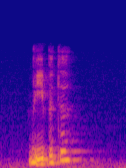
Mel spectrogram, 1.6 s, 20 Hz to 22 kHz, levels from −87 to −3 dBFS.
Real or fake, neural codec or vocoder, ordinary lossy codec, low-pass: real; none; none; none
